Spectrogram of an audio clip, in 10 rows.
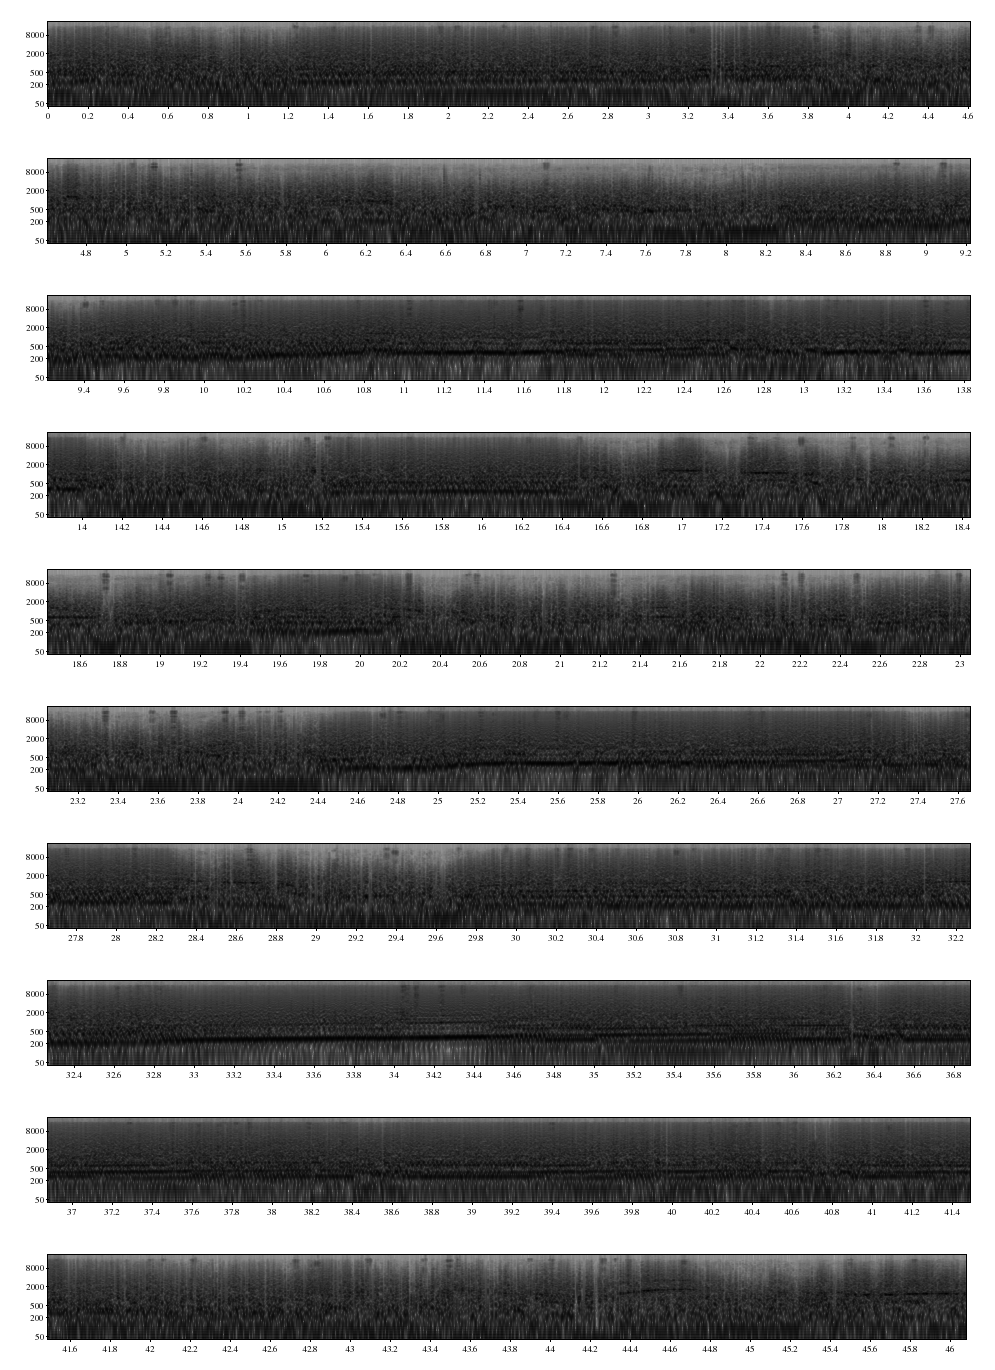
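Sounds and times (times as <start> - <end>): racing car engine revving: 0.0 - 46.0
road noise on wet surface: 0.0 - 46.0.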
